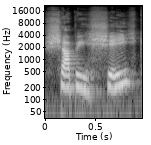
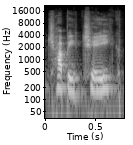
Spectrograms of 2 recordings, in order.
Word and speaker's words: shabby chic: style of it it's definitely very like shabby chic is how you pronounce it because I also wanna pronounce it chubby cheek but and number 14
